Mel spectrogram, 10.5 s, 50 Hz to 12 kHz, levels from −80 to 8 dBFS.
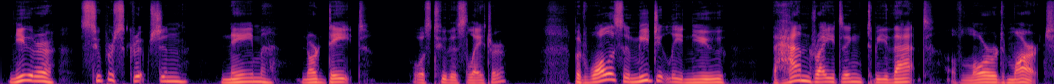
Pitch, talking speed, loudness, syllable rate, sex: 140 Hz, 120 wpm, -20 LUFS, 4.2 syllables/s, male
